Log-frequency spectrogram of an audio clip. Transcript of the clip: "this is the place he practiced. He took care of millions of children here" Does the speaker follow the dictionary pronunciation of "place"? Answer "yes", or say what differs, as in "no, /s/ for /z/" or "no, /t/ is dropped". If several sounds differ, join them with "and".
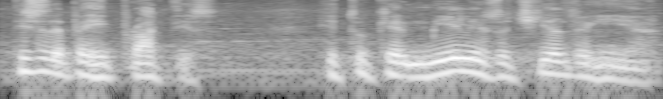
no, /s/ is dropped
